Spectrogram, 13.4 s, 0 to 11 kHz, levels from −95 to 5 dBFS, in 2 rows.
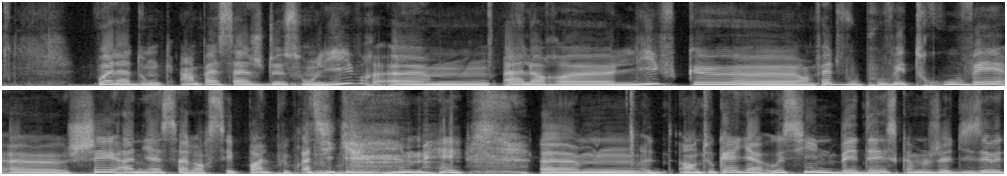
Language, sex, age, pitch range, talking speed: French, female, 30-49, 200-235 Hz, 195 wpm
